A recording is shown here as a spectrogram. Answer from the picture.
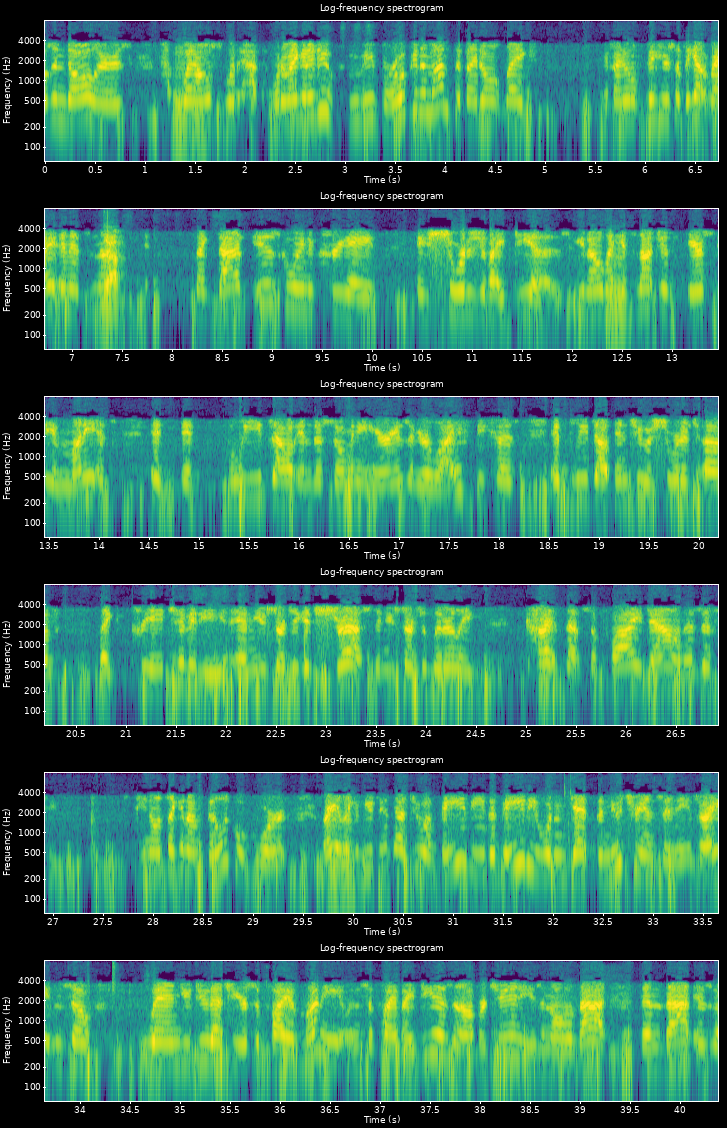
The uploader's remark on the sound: from my car!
